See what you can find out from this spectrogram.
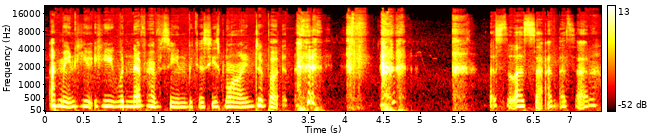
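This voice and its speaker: A woman's voice: mid-range voice, steady tone, slow pace, long pauses, slightly rough. A woman streaming a game, giving informal, emotive reaction commentary into a close mic. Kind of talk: casual gameplay reaction commentary.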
